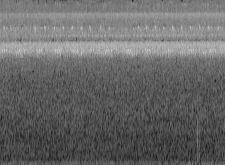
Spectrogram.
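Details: Crickets in steady chorus, a continuous high shimmering trill with a second fainter band above it, never pausing, over a low rumble of wind.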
